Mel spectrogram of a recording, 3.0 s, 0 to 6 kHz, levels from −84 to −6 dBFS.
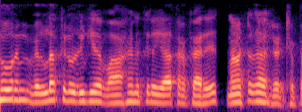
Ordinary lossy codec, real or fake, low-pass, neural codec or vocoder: MP3, 48 kbps; fake; 5.4 kHz; codec, 16 kHz, 1 kbps, FreqCodec, larger model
